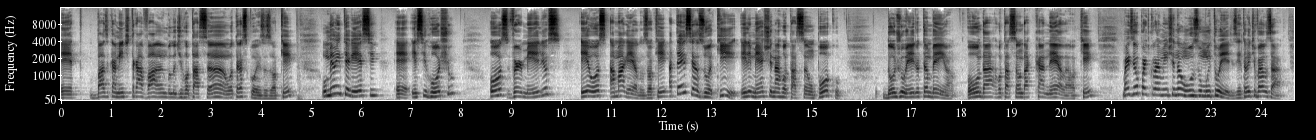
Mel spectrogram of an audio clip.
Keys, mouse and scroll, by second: 0.0 right click, 6.0-6.7 scroll down 1, 6.7 scroll down 1, 8.1-9.9 scroll up 1, 10.2-11.4 scroll up 1, 12.0 right click, 12.5 middle click, 14.8 g, 18.2 right click, 18.8 right click, 20.0 r, 23.8-24.3 scroll down 2, 24.2 middle click.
